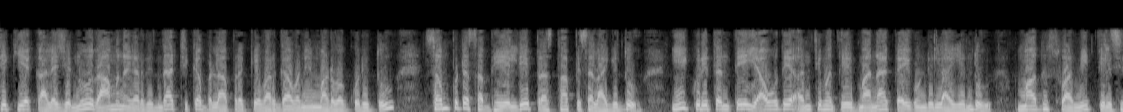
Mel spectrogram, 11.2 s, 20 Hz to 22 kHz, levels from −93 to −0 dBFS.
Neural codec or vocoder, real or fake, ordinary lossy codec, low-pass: none; real; MP3, 64 kbps; 7.2 kHz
